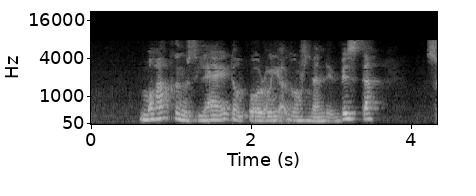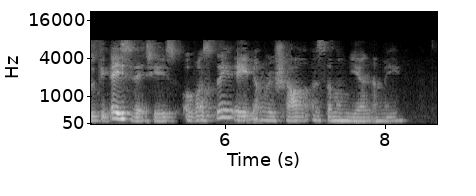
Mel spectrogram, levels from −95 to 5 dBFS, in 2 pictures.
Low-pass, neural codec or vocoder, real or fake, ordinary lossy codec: 10.8 kHz; codec, 24 kHz, 0.9 kbps, WavTokenizer, small release; fake; AAC, 24 kbps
